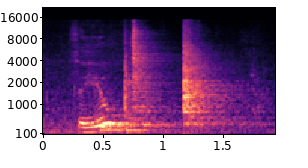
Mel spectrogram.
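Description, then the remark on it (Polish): Two sharp mechanical clacks about half a second apart as a police restraint chair is opened and shut, loud, with a brief voice just before them. “Kiedy takie krzesło jest używane na policji, to stoi na ziemi. Otworzę je i pokażę, jak działa.”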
